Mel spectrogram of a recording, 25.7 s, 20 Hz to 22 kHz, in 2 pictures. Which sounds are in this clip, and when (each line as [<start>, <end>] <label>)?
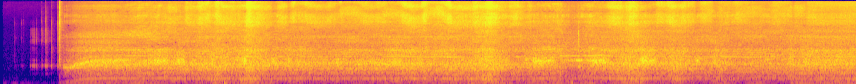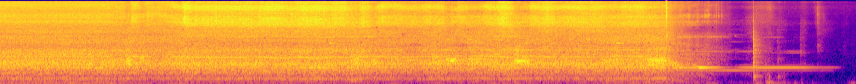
[0.86, 23.20] vacuum cleaner
[17.31, 18.11] bell ringing
[20.27, 25.39] bell ringing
